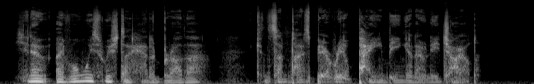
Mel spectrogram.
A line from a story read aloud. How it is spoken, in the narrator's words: Guinevere leaned over to Ben and whispered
